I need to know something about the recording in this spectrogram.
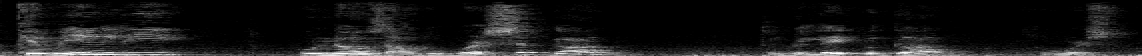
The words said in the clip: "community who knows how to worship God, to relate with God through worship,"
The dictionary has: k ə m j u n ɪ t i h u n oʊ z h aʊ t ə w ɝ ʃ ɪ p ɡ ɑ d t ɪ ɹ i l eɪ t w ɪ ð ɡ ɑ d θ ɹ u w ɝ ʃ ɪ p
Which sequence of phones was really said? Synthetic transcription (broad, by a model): k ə m j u n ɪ t i h u n oʊ z h aʊ t ə w ɝ ʃ ɪ p ɡ ɑ d t ɪ ɹ i l eɪ t w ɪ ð ɡ ɑ d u w ɝ ʃ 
